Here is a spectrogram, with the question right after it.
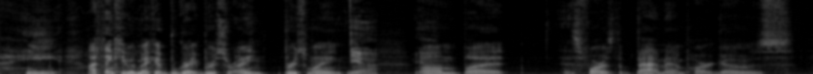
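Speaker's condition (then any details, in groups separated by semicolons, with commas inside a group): No condition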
